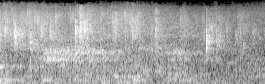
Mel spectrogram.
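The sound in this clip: Hot water pours from a tap while someone washes close to the ears, a steady hissing flow broken by brief splashy surges.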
